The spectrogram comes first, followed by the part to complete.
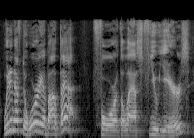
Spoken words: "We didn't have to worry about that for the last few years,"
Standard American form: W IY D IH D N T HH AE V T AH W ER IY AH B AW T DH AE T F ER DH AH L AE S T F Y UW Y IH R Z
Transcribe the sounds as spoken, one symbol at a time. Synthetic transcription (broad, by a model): W IY D IH D N T HH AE F T AH W ER IY AH B AW T DH AE T F ER DH AH L AE S T F Y UW Y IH R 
